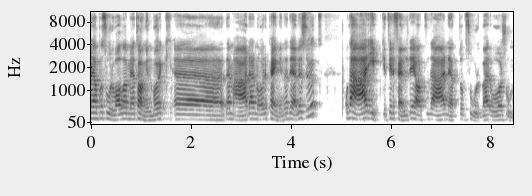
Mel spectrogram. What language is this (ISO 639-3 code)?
nor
